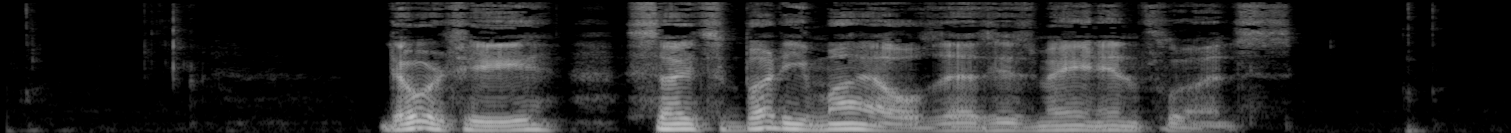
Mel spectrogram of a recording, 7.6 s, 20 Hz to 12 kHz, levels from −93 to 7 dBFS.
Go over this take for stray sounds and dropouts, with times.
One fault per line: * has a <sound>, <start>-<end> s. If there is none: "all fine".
all fine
